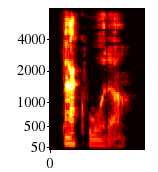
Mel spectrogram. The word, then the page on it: backwater: Australian English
